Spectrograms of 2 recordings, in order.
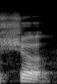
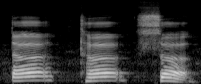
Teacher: श का उच्चारण स्थान तालू है त थ स का दंत है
